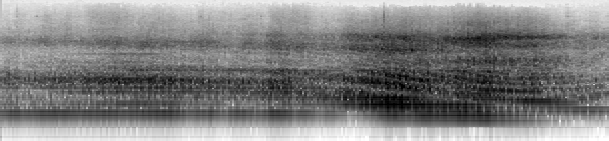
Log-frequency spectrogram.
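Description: A propeller scout plane's engine drones steadily with a low, buzzing hum, swelling louder midway as it passes, then easing slightly, as it circles in to land on a castle's parade ground. No voices.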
